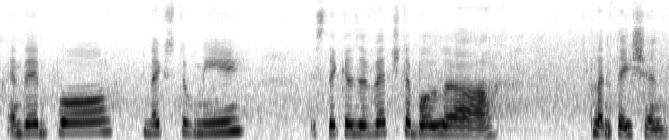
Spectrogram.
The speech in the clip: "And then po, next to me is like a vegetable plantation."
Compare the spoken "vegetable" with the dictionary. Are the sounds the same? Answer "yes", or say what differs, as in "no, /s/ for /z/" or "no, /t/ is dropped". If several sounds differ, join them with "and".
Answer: yes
